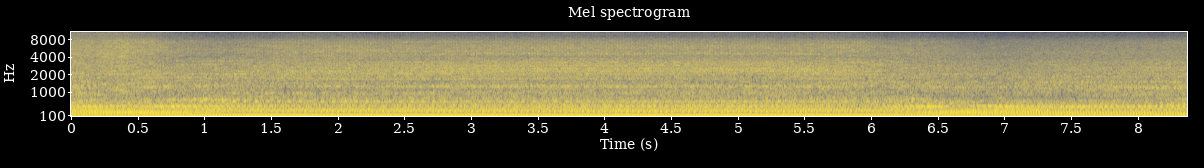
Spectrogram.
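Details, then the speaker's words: Honda CR-V RD1 after head rebuild (new head gasket, timing belt, water pump), newly turbocharged with manifold, turbo, wastegate, feed and return lines, running through a partial open downpipe; loud, deep, steady throaty drone with even pulse, no knocks or rattles. Normal running. "we fired it over. It sounds pretty throaty. I mean, granted, it's open downpipe, but it sounds good."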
